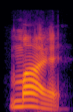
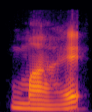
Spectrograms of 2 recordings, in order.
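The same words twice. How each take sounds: First: The syllable is said with a falling tone. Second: The syllable is said without a falling tone. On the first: It means to sell. "pronounced as my with fourth tone" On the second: It means to buy. "One with her tone"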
